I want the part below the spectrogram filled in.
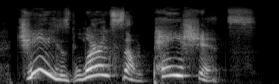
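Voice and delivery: very shrill, very loud, high, swooping, drawn-out yell. Retelling a mother scolding her small child: imitating a mother yelling.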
